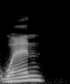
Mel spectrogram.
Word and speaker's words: Nguyen: N-G-U-Y-E-N? Nguyen? – Mr. N-G-U-Y-E-N. – N-G-U-Y-E-N. – Yeah, how do you say that? When? – When. – Yeah. – N. – Yeah. – G-U-Y-E-N. – N-G-U-Y-E-N.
